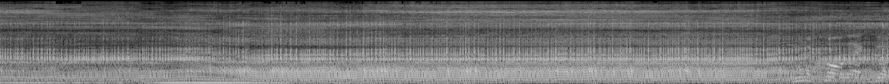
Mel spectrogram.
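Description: A Losi 8ight nitro RC truggy engine idles steadily at close range, a continuous buzzy whine holding even revs throughout with no drop in RPM, while someone talks over it.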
